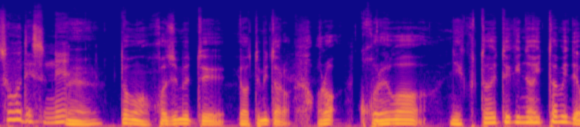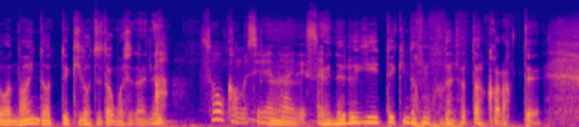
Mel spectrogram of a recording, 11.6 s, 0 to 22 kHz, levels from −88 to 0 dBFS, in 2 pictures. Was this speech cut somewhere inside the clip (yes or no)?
yes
